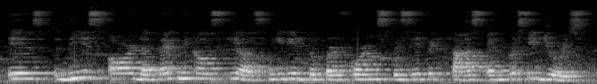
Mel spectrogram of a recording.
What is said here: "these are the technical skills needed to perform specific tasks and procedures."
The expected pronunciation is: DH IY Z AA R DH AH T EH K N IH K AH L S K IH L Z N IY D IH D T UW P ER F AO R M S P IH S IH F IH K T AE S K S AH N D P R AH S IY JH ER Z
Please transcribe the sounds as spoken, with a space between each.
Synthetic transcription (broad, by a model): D IY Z AA R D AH T EH K N IH K AH L S K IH L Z N IY D IH D T UW P ER F AO R M S P IH S IH F IH K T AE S S AH N D P R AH S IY JH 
